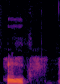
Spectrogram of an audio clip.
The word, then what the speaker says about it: Holtz: Is it with Holtz. It sounds like there's a T, but there's not.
